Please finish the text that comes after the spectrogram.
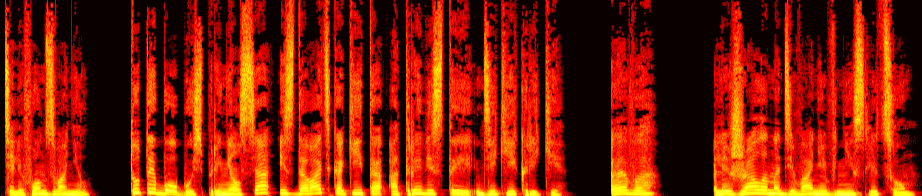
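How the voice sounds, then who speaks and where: A woman narrating a detective novel in the first person, with measured, even storytelling. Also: medium pitch, dry recording, studio quality. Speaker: audiobook narrator.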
